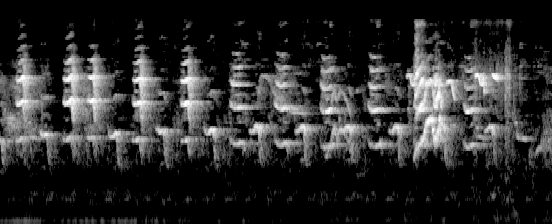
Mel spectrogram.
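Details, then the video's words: Cockatiels giving a fast, overlapping chorus of bright harmonic chirps, about two per second, growing denser and harsher toward the end, over a steady low hum. "Coke tail parrotts"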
